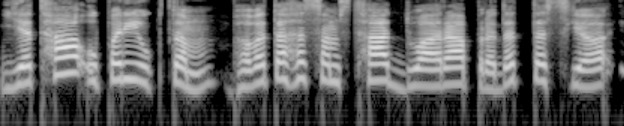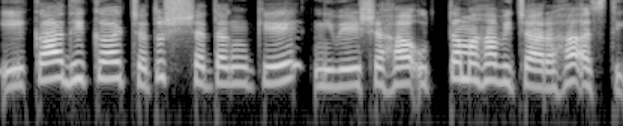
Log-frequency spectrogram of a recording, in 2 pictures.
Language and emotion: Sanskrit, neutral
